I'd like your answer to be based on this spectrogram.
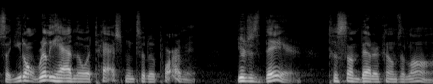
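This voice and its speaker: Very fast speech from a man at fairly high pitch with ordinary pitch variation, on a very clean recording with a silent background. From Los Angeles, Crenshaw. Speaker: musician and producer. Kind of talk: onstage interview. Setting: store event with audience.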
